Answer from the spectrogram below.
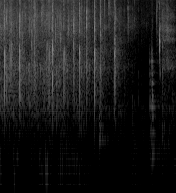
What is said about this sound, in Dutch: Ja, een applaus geven? Ja. Mooi.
